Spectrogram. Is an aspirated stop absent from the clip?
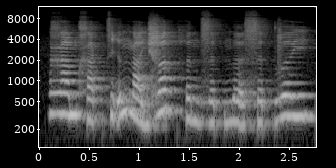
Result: yes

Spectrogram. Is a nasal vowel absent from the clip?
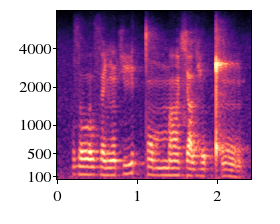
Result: no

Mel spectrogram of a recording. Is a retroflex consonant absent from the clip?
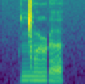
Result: no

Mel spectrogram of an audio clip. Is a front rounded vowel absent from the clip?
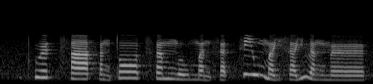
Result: no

